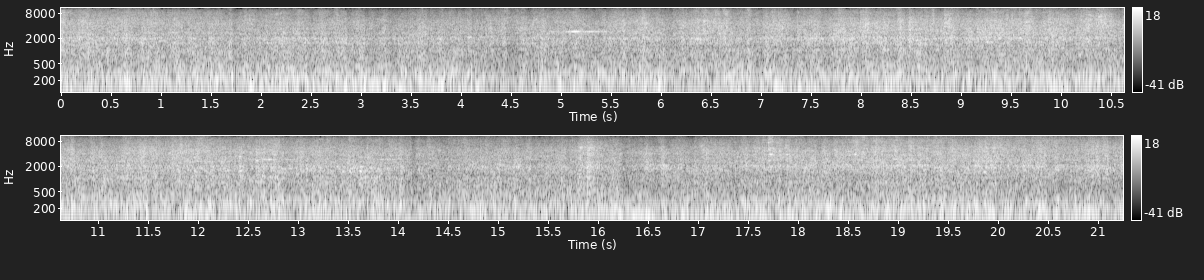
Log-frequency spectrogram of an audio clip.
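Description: A long freight train rumbles and clatters steadily past on the rails nearby.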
